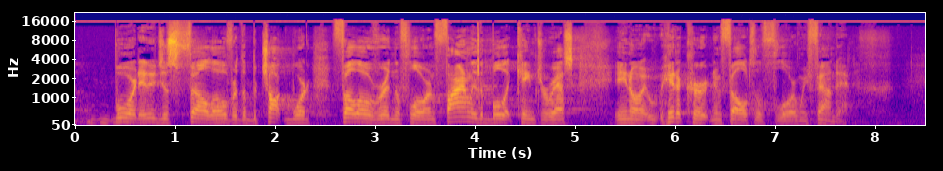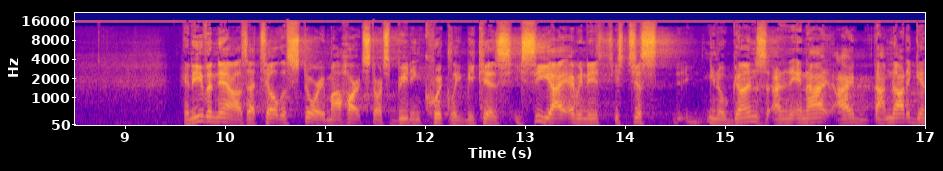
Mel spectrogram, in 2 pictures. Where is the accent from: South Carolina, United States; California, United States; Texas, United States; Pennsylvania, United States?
Texas, United States; moved away as an adult; also born or lived in Fort Worth, Texas; now in Wichita, United States; my home state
